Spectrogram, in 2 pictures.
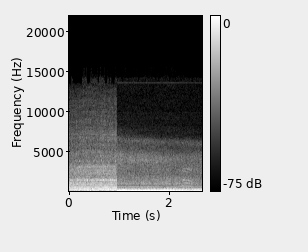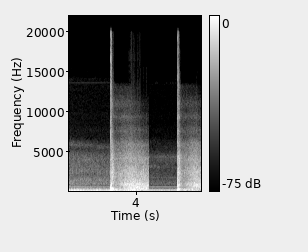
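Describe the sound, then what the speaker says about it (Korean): A tank's main gun fires twice during armored battalion live-fire training, with two loud, sharp blasts about a second apart cutting through a steady low engine rumble. "포사격이 제일 중요합니다"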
